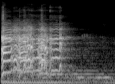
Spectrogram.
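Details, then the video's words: Pet parrot playing outdoors gives a single harsh, loud, broadband squawk lasting about half a second, fading away, followed by music and a voice saying I love you. "funny talking parrot compliment.Parrot Talking"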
